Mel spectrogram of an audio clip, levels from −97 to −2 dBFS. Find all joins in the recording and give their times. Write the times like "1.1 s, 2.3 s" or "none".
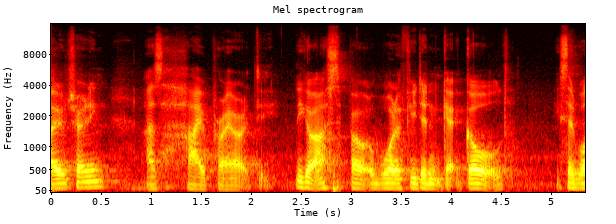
2.2 s

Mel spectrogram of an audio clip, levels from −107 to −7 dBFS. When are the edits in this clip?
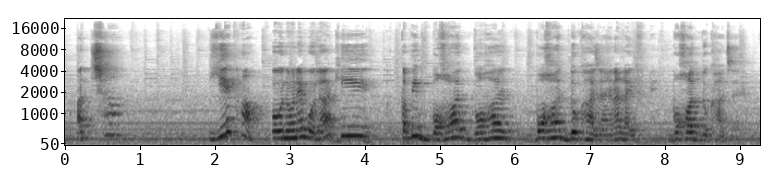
2.8 s

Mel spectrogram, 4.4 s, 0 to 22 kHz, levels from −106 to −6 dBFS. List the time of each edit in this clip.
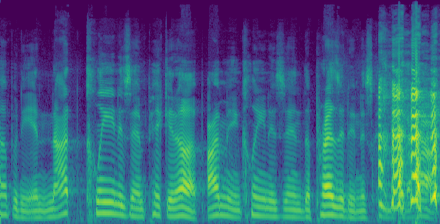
none

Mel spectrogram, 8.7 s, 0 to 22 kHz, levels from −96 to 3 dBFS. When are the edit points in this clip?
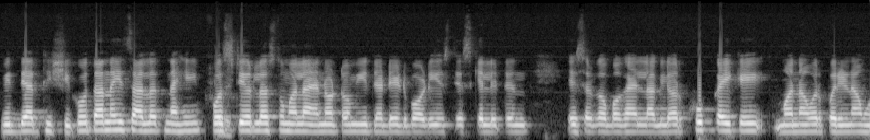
2.0 s

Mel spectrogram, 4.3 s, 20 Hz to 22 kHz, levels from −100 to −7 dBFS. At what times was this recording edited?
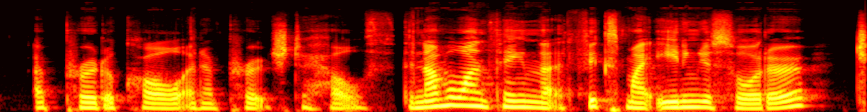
1.9 s, 2.9 s

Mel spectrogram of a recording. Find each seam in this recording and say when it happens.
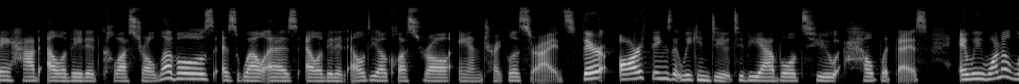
5.6 s

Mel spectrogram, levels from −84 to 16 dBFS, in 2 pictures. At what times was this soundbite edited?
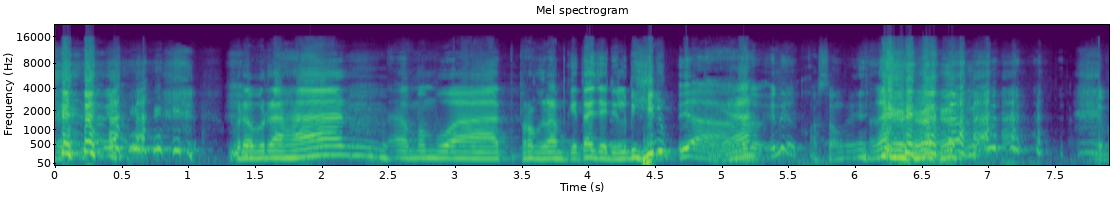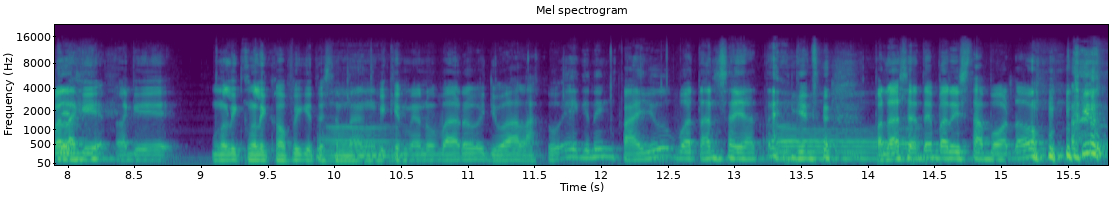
7.8 s

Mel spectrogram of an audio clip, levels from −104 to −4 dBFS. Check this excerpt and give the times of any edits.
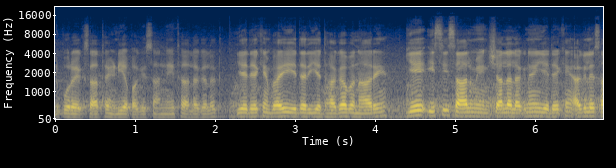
2.1 s, 4.3 s

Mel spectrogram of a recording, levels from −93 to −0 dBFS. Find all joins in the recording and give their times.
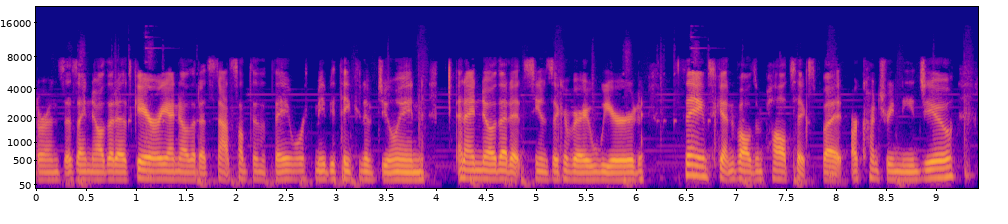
1.0 s, 4.1 s

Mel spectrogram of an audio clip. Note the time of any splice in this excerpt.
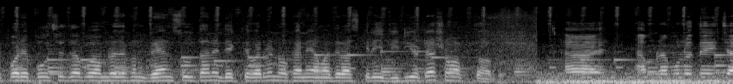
5.3 s

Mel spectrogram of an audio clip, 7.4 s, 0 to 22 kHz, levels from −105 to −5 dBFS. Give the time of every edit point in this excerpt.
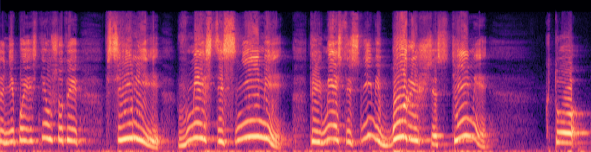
3.7 s

